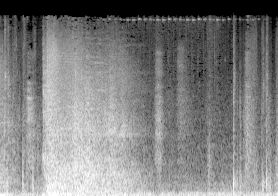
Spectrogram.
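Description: A heavy metal door slides open with a loud mechanical rumble.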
